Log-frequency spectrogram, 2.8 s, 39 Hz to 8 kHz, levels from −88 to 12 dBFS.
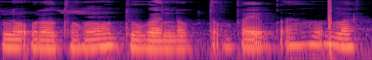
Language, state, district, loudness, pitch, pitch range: Kokborok, Tripura, West Tripura, -20 LUFS, 120 Hz, 110-130 Hz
